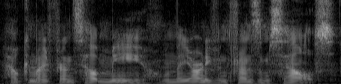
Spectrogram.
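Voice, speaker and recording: A man reads the part of a young female pony in a storybook, brooding and uneasy. She questions herself anxiously in a bright, tense tone. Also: lowish voice, moderate pace, clean tone, close to an everyday voice. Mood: anguished doubt.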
